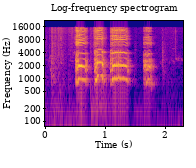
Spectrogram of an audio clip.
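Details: Hybrid red junglefowl crowing: a loud four-part crow, three quick harsh syllables with the third drawn out, then a short clipped final note after a pause, in an otherwise quiet setting.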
